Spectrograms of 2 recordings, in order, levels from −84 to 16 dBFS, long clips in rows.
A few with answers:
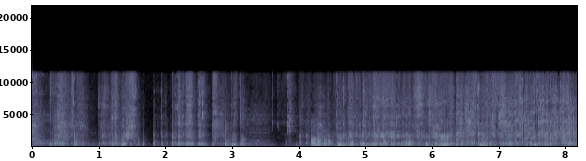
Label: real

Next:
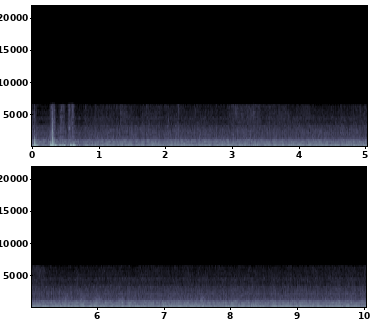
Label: fake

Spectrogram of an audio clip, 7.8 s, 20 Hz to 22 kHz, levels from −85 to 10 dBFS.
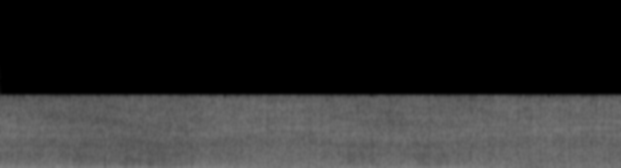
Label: real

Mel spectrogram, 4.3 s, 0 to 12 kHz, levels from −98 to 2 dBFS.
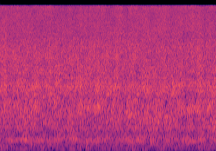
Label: fake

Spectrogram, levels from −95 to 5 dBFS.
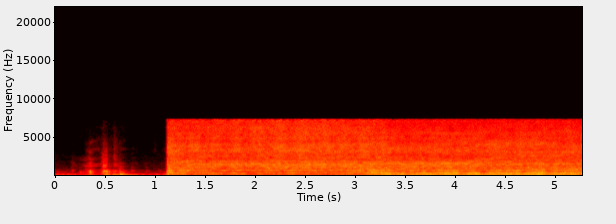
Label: fake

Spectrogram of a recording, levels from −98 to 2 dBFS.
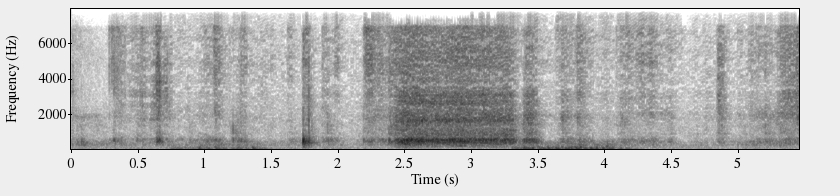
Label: real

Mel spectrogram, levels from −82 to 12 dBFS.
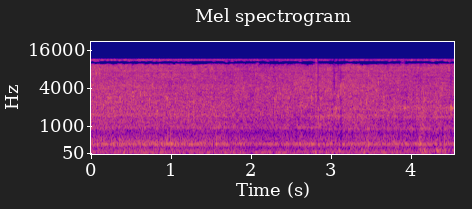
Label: fake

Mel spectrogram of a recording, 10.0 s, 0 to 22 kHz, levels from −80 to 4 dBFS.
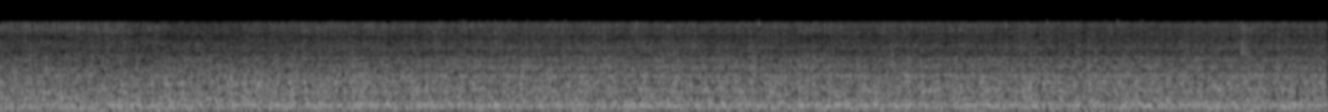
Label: real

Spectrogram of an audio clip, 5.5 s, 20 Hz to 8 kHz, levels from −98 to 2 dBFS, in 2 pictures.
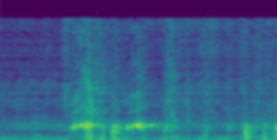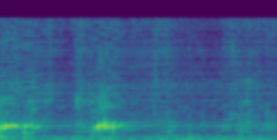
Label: fake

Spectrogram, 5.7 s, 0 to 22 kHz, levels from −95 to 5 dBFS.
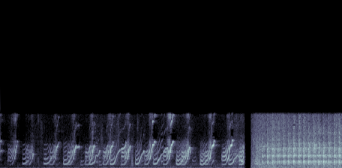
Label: real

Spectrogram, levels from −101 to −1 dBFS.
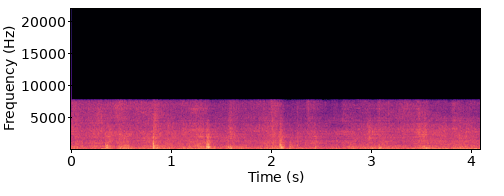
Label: fake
